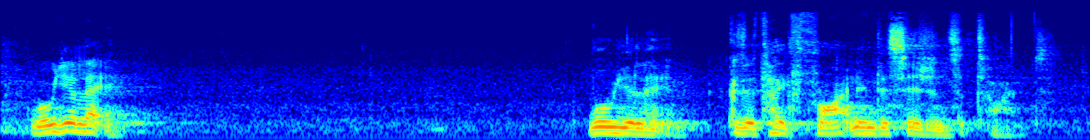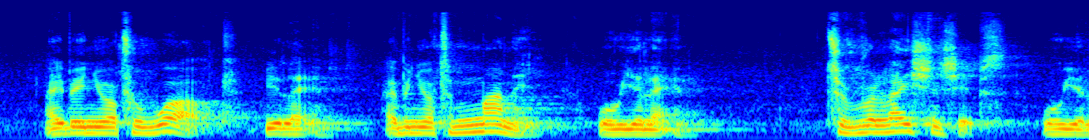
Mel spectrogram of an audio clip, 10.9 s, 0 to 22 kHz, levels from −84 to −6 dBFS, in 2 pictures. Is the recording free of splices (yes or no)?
no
